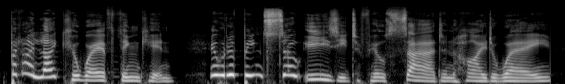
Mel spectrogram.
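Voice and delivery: a friendly hedgehog offering support; approving hedgehog. Acted. Horace praises the squirrel's thinking, lightly voiced and approving.

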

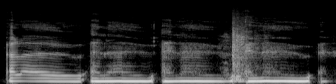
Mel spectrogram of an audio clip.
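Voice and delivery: repeating hello like a fading echo; mock echo effect. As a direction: play your own echo. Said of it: "my echo".

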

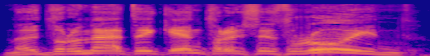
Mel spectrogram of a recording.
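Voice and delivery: high, sulky villain voice; high petulant villain grumble; sulking villain. A narrator's reading. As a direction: pout about the ruined entrance. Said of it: "ruminated the figure".

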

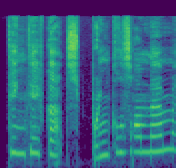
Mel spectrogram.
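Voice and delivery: put-on excited little boy. A narrator's reading. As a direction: ask it like a kid hopping in place. Child excited, jumping.

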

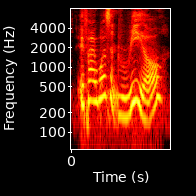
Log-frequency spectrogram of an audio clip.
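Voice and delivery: high, slow protest with a touch of tears; mildly tearful, almost amused; half laughing through tears. A narrator's reading. Alice argues back to the twins, half laughing through tears. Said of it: "half laughing through her tears".

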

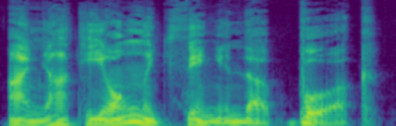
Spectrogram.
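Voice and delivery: mildly cross clown voice. A narrator's reading. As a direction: grumble lightly as an offended clown. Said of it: "he remarked crossly".

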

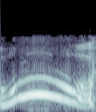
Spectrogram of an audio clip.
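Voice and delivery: sustained high, loud "ooh"; hammed-up excited whoop; excited Minnesotan ooh. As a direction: mimic the family's big drawn-out ooh. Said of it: "something that excites my family".

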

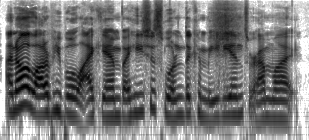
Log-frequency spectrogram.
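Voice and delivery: ordinary delivery

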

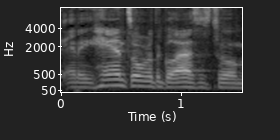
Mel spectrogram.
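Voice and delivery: usual speaking voice

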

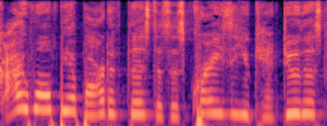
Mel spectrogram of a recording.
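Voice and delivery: angry shouting; yelling. Retold or imitated. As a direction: yell it at your parents. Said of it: "yelling at them in the dream".

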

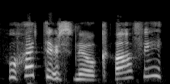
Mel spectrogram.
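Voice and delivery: high startled what, light and quick; surprised. Shown as a demonstration. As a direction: sound genuinely caught off guard, not upset. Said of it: "rather than just was surprised".

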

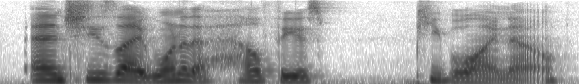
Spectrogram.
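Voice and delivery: ordinary delivery

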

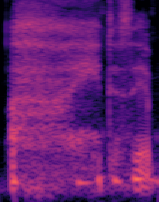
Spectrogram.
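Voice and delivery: sigh, then whisper it reluctantly. Real, not acted. Guest admitting an awkward truth in a reluctant whisper. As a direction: drop to a hush, half-embarrassed to admit it. Reluctant aside mid-story.

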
